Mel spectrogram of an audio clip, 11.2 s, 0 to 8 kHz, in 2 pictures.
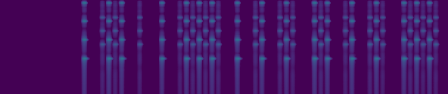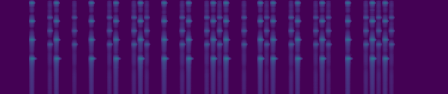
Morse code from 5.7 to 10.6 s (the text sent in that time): MGQPD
